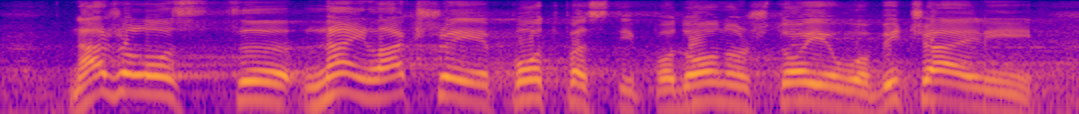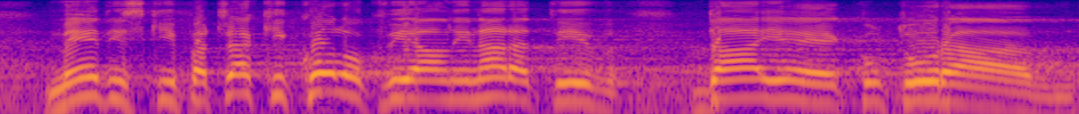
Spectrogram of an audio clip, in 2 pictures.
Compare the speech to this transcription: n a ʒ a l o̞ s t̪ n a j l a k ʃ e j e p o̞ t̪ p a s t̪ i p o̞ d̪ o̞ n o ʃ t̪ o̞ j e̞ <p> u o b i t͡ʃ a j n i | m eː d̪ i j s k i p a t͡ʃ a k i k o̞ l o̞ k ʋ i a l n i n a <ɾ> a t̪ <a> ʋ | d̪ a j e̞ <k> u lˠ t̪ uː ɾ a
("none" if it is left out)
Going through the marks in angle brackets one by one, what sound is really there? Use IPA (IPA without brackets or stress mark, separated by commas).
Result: none, ɾ, i, k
